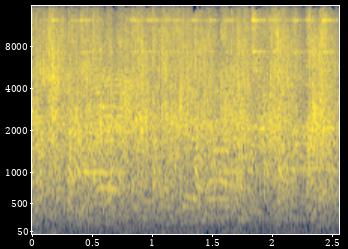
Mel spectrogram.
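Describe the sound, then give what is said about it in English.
A crowd claps steadily in a dense, continuous patter, with scattered shouts and voices mixed in, loud for a few seconds. “Now, I'll wait a minute for you to clap your hands and shout a little bit.”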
